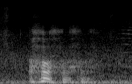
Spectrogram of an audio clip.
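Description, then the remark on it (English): A baby deer calls with a short, nasal, wavering bleat, followed by two quicker, softer cries, set against a faint, steady background hiss. “oh, you hear that baby deer?”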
